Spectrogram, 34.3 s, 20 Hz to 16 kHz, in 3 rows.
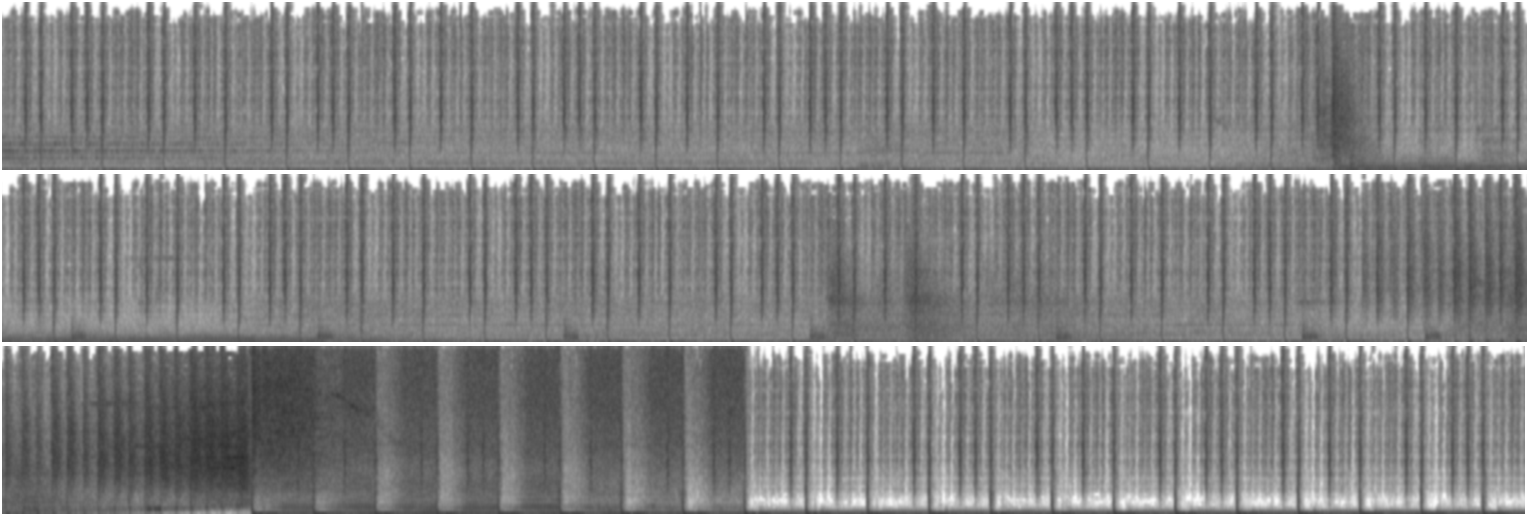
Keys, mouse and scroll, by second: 5.4 space, 11.1 right click, 23.2 ctrl+alt+z, 26.8 right click.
